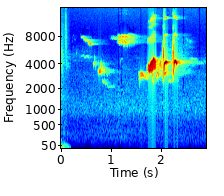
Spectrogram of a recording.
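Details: Common chaffinch calls in spring in the northern hemisphere, showing its two most common call types: a couple of faint high notes, then three short, bright, sharp calls in quick succession against a quiet background.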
